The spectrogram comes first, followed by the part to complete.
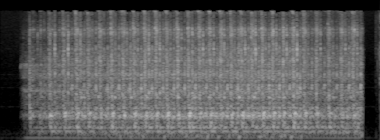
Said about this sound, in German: Denn Singers Nähmaschine ist die beste.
